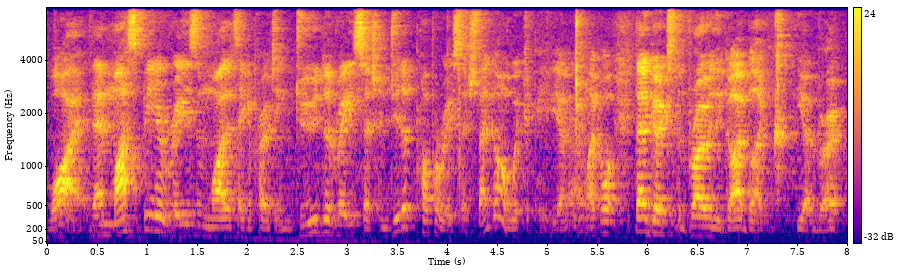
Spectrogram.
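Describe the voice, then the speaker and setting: A man's voice: mid-range voice, sharp tone, a little hiss or hum. A young man with an Australian accent giving casual fitness advice, laid-back and full of slang and fillers. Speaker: fitness vlogger. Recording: echoey room with faint music.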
